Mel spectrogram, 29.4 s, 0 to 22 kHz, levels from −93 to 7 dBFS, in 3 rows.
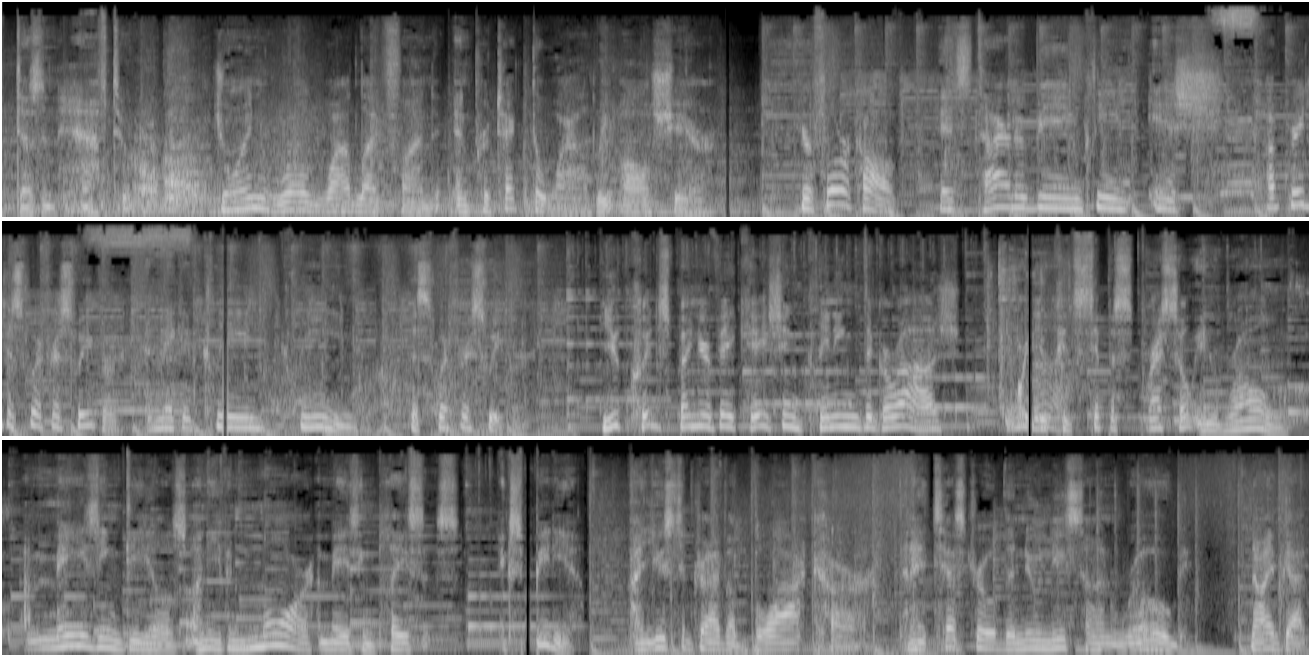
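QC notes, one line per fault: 5.43–5.46 s, 11.46–11.50 s, 17.50–17.53 s, 23.53–23.57 s: gap at a join of encoded pieces. Continuous sound drops to silence for about 32 ms at the first join and about 37 ms at the others, recurring every 6.0 s. This points to 6 s pieces encoded separately and butted together untrimmed. Each piece's encoder start-up delay and padded final frame remain as dead air. The edges are softened by the codec, and the sound resumes exactly where it stopped.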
